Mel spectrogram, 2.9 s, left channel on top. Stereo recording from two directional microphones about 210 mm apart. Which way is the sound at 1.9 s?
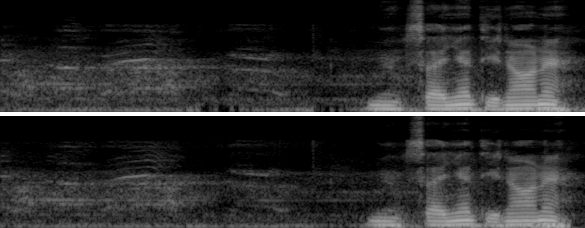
10° left (ahead or behind).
